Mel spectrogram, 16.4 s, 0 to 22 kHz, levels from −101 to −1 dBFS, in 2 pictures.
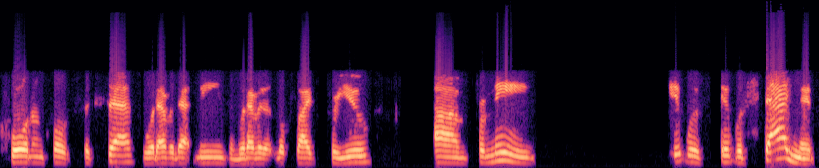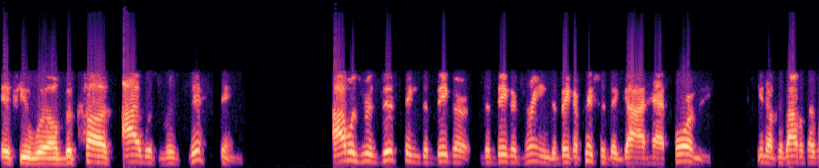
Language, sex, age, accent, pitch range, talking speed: English, male, 40-59, American, 125-165 Hz, 180 wpm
